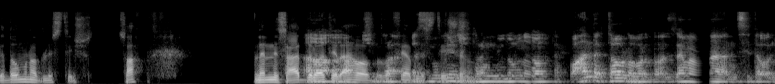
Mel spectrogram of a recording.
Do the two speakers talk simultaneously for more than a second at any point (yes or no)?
yes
